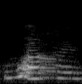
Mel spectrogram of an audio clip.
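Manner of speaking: high mock sob into a wailing why; imitated wailing. Wife crying to her husband, high imitated wail. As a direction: wail like she's heartbroken. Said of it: "She went".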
